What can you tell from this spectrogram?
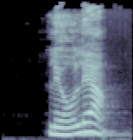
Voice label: "liuliang", Mandarin; dianhuaka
